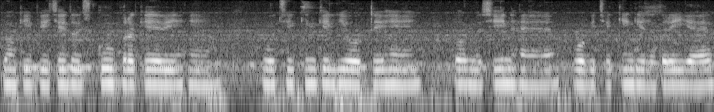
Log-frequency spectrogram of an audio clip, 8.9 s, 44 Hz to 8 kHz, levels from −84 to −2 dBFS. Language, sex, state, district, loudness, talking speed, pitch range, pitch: Hindi, male, Rajasthan, Bikaner, -17 LUFS, 155 wpm, 155-165 Hz, 160 Hz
